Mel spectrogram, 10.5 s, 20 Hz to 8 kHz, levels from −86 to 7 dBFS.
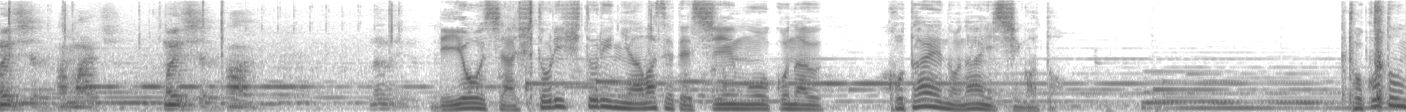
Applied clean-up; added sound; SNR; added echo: none; Telephone; 16 dB; none.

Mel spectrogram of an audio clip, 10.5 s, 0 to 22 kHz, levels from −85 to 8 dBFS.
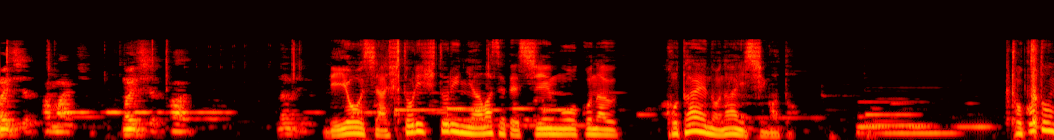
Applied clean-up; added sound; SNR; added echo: classical method Wiener filter.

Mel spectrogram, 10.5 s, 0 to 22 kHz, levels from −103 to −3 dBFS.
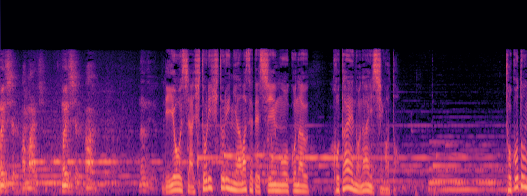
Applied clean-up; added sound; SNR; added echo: none; none; none; none.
